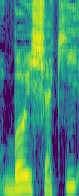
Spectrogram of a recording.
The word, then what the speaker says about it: Boishaki: Est-ce que je prononce bien en disant Boishaki, Harry ? Oui, c'est très juste. Bravo, bonne prononciation.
